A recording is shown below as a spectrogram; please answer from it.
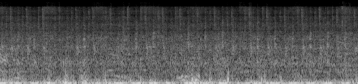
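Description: A John Deere 730 tractor engine runs at a summer festival parade, a steady low, knocking rumble that stays close and loud under outdoor noise and nearby talk.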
